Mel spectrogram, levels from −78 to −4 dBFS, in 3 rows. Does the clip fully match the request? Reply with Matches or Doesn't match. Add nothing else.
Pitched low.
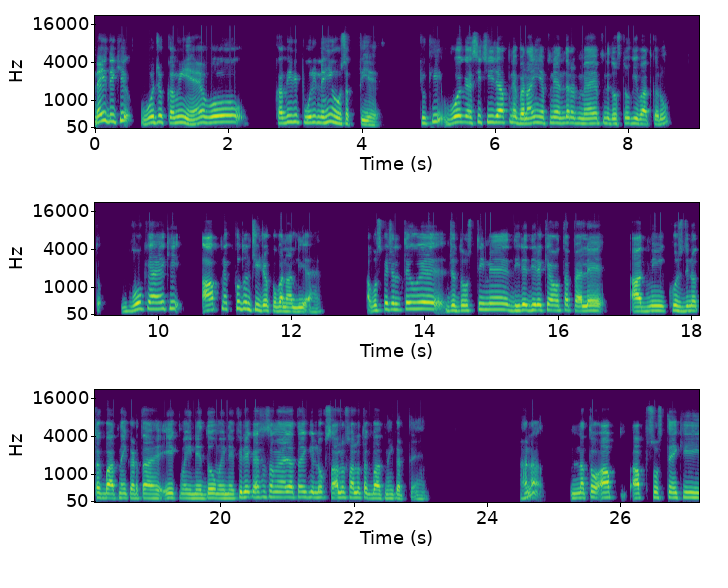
Doesn't match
